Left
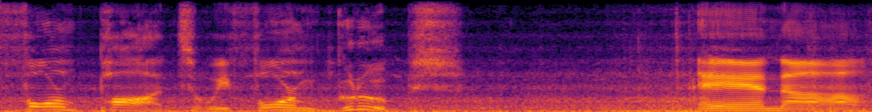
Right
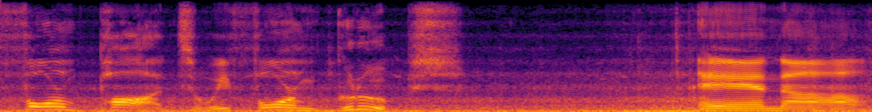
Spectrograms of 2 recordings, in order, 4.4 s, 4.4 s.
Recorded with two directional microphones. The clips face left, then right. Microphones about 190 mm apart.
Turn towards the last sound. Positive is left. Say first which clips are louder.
# right 3 dB
turn(degrees=-35)  # may be behind; listen again after turning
